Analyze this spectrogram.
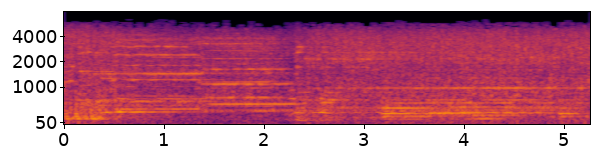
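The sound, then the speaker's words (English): Heavy rain pours in a dense, unbroken hiss that holds steady and loud throughout, with faint sustained tones threaded beneath it and no voices. “Oh, the rain's much too heavy for that.”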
